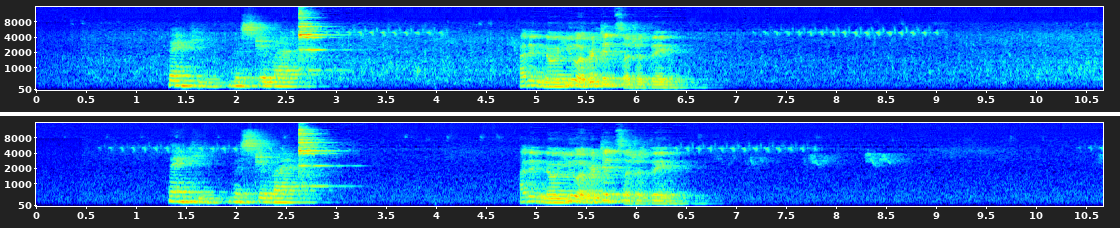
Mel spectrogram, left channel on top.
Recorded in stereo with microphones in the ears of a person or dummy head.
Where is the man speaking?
30° left (ahead or behind), 0.9 m.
